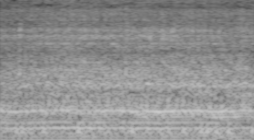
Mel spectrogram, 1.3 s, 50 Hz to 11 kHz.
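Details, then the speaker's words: Homelite 42cc two-stroke chainsaw, about 10 years old, previously shutting down when hot, after a comprehensive carburetor clean: short steady buzzing run with even pitch, no bogging or surging; idle and revs good. "idle's good rev's good that's all it needed was a carburetor clean a comprehensive"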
